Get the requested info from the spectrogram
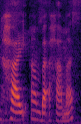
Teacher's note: notice how you are not actually constricting or blocking airflow for this h sound you are just excelling a little bit harder than you would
